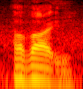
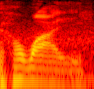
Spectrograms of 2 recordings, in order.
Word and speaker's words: Hawaii: a board of directors in the state of Havi for a couple years when I was stationed out there with the Navy is that how it it's properly pronounced Havi yes uh most people will say Hawaii yeah cuz that's just the generic uh I'll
